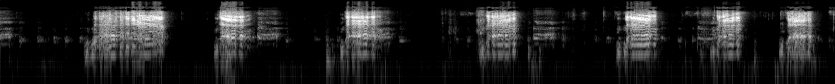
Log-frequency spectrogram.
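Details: Young feeder goats in a pen at a farmer's goat-rearing barn in Indonesia, bought for fattening ahead of Eid al-Adha; loud, wavering, nasal bleats repeated about every two seconds, seven in all, with a quieter clucking chicken in the background.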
